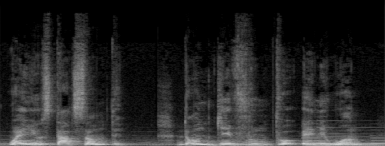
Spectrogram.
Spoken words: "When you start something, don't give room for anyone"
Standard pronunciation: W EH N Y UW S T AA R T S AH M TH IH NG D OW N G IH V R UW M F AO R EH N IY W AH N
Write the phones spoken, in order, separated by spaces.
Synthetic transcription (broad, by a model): W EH N Y UW S T AA T S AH M T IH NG D OW N G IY V R UW M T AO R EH N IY W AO N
